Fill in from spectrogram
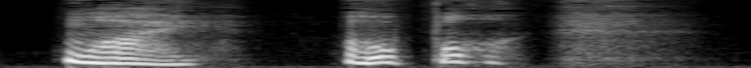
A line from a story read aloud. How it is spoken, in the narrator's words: said, her voice cracking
